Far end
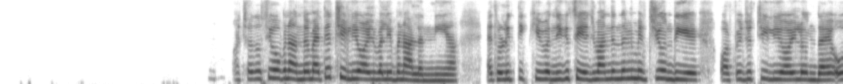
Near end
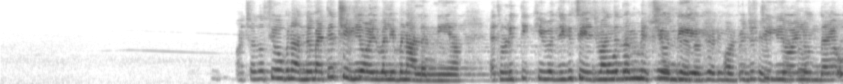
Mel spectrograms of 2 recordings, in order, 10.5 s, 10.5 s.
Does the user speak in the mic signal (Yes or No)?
Yes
